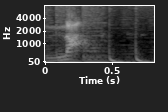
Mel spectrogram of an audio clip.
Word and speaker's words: NAHC: fortnight last night and nahc pronounced knock taking first place overall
